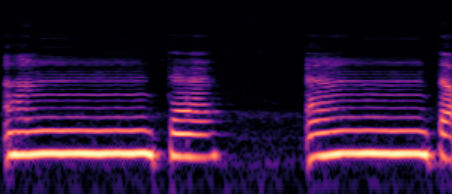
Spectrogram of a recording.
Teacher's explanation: हमजा जो है ये अक्सल हल्क से फार थ्रोट से अदा होगा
